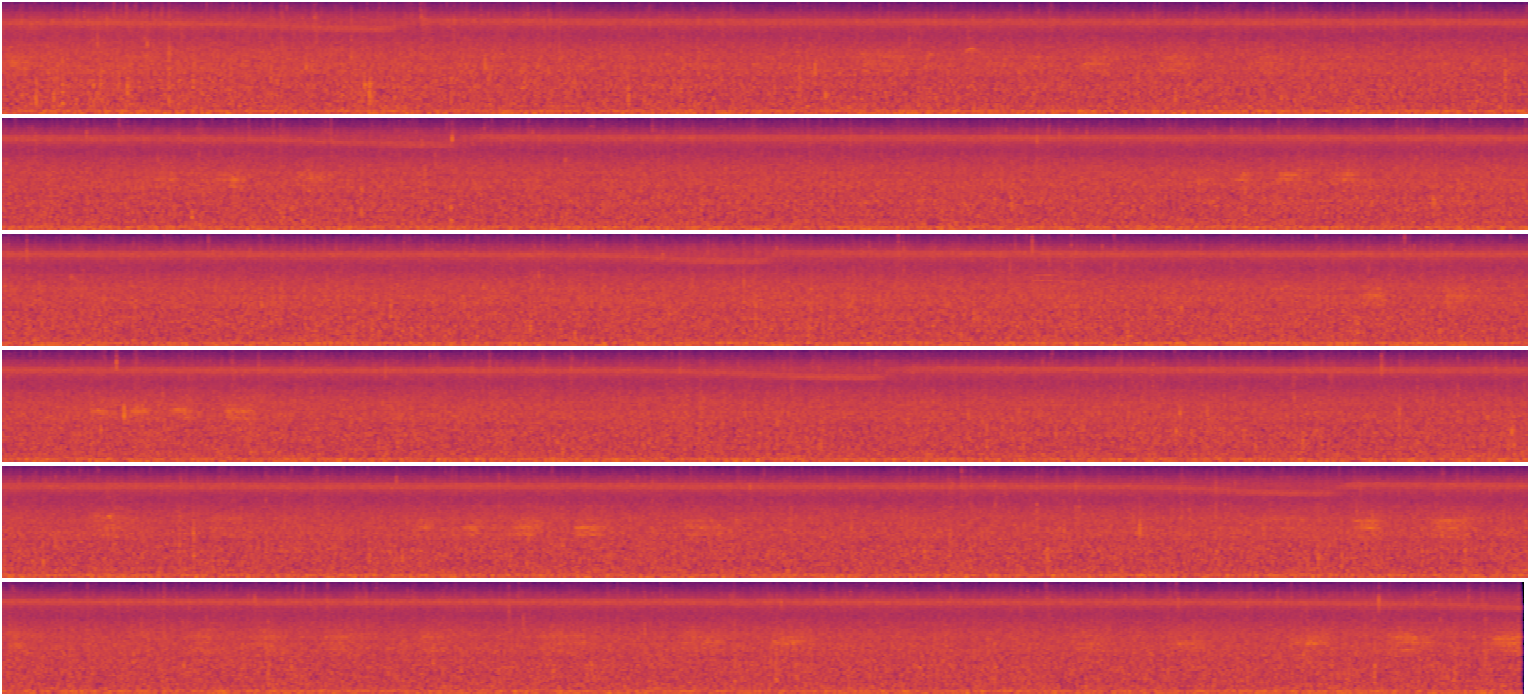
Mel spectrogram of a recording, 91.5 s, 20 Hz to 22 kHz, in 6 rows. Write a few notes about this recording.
Bird calls, Rainy Day, Zoom H2n MS+XY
